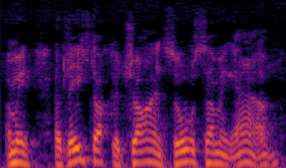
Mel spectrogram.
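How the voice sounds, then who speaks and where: An actor playing an awkward middle-aged reformed small-time crook with an English accent, a worried husband in a British radio drama, husky and hesitant. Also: male voice, mid-range voice, fast. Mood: earnest, troubled. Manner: hesitant, colloquial, defensive. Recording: muffled, lo-fi radio drama recording.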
